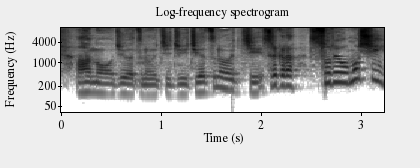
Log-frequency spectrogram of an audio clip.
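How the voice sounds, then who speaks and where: A man at a moderate pace, his pitch swinging very widely. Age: 30s. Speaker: stage actor. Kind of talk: casual chat. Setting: restaurant.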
